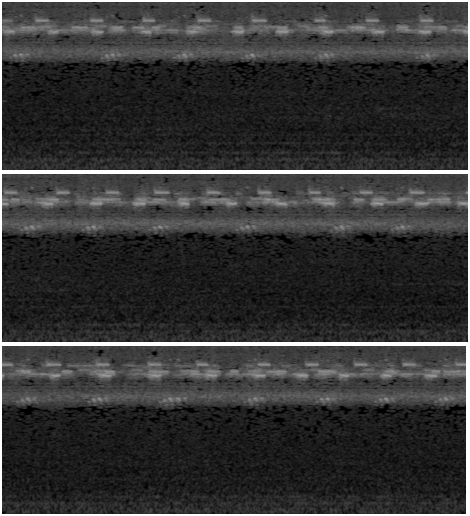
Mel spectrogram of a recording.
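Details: On a warm, humid summer night in the American Midwest, crickets keep up a shrill, evenly pulsing chorus of high chirps, several callers overlapping in bright bands.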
